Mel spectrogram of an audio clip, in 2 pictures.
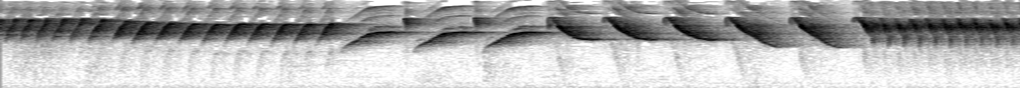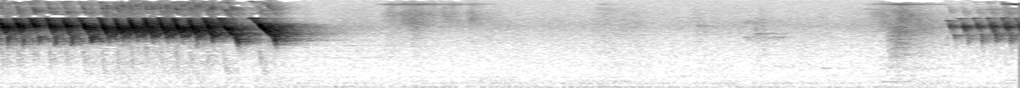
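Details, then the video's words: Canary in breeding condition with a song meant to trigger other canaries to sing: a buzzy high trill, then a run of loud repeated swept notes, another long buzzing roll, silence, and the trill resuming. "PANCINGAN KENARI BIRAHI , AMPUH MERANGSANG KENARI IKUT BUNYI"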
